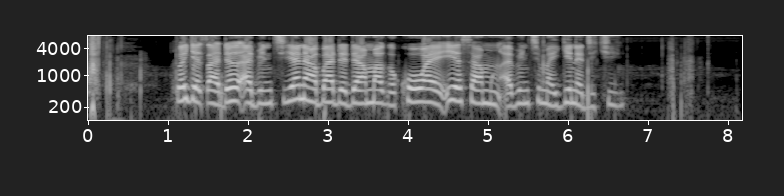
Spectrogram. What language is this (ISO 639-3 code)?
hau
